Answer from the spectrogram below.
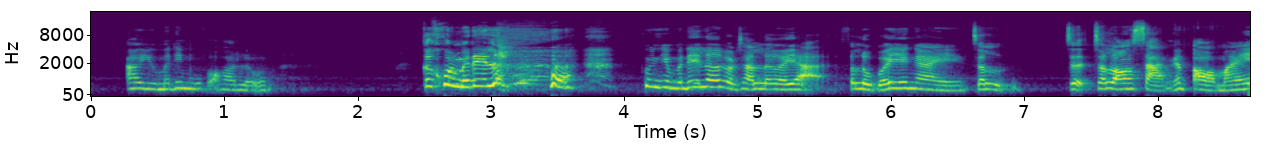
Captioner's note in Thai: เสียงหัวเราะ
